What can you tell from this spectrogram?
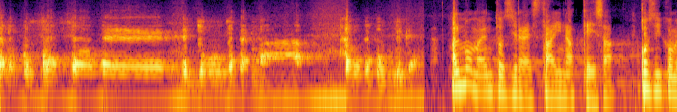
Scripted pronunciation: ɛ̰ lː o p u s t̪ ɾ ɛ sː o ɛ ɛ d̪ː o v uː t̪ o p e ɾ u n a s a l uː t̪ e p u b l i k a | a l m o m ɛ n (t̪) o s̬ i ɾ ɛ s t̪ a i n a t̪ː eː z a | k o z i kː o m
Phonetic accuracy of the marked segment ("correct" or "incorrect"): correct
